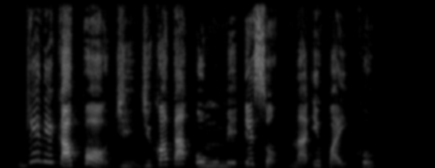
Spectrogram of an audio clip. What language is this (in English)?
Igbo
